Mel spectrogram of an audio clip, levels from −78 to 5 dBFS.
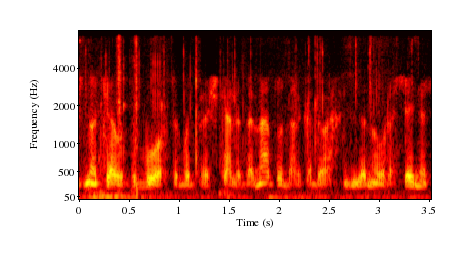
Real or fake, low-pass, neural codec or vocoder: real; 7.2 kHz; none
